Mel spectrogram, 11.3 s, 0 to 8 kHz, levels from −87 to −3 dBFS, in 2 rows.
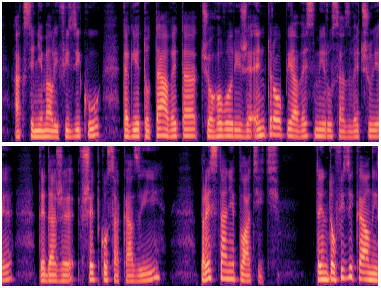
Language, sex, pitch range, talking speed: Slovak, male, 125-155 Hz, 135 wpm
